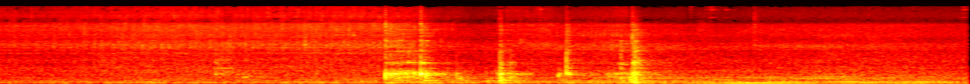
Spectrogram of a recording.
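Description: Chicken pieces sizzling in hot oil in a pot, then a metal lid clattering against the pot in a few knocks as it is set on, about three to five seconds in, the loudest sound here; the sizzling goes on more quietly under the lid.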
